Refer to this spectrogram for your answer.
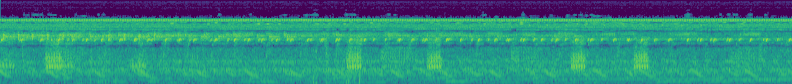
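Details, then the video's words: Night chorus in which scattered frog croaks, short and mid-pitched, come every second or two, while a constant high insect trill and cricket chirping fill the background throughout. "sound effect suara katak"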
